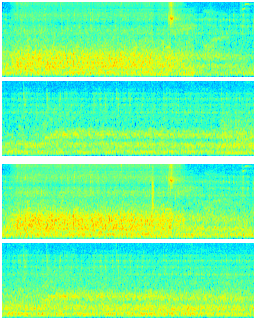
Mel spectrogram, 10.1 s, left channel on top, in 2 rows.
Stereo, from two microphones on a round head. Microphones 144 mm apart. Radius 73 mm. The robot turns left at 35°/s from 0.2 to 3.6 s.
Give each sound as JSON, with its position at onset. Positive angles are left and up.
{"t": 3.3, "sound": "whispering", "side_deg": 10, "distance_m": 0.7}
